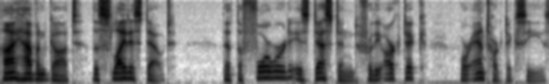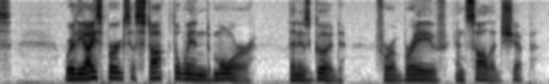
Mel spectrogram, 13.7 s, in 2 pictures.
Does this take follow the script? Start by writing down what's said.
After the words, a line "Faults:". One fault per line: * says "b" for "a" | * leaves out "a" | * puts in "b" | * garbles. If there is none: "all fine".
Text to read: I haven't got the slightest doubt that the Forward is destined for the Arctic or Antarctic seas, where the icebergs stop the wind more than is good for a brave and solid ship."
I haven't got the slightest doubt that the Forward is destined for the Arctic or Antarctic seas, where the icebergs stop the wind more than is good for a brave and solid ship."
Faults:
all fine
